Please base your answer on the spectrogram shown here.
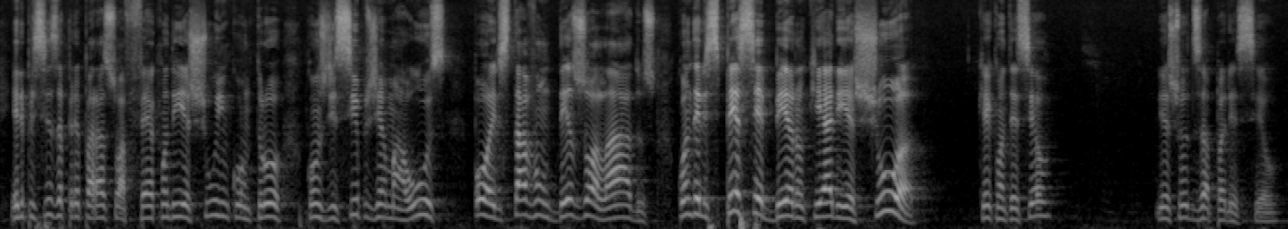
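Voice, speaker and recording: High gravelly preacher man, animated. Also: normal speed. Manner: animated, rhetorical questions to the congregation. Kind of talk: sermon. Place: synagogue service hall.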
